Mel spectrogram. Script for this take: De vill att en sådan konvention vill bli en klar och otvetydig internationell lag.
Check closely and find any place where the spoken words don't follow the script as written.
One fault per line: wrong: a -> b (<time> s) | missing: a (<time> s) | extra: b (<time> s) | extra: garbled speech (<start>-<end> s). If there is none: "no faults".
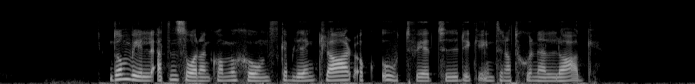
wrong: vill -> ska (2.7 s)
